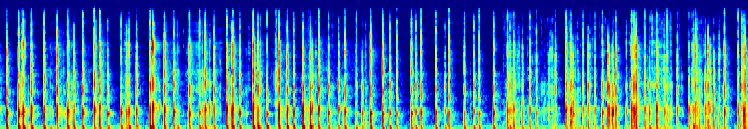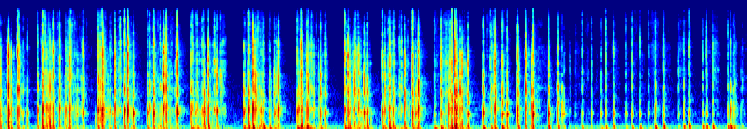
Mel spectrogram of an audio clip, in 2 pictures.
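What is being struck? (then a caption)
Thin clear plastic water bottle. An empty, crushed, hollow clear plastic water bottle with a label is held in both hands and crinkled and squeezed with long nails and fingertips. Dense, rapid crackles and sharp clicks sound across a broad, bright range with a mid-toned body. The crisp crinkling continues steadily throughout with very short, dry decays.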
